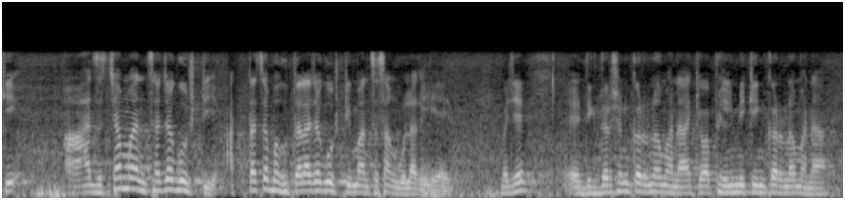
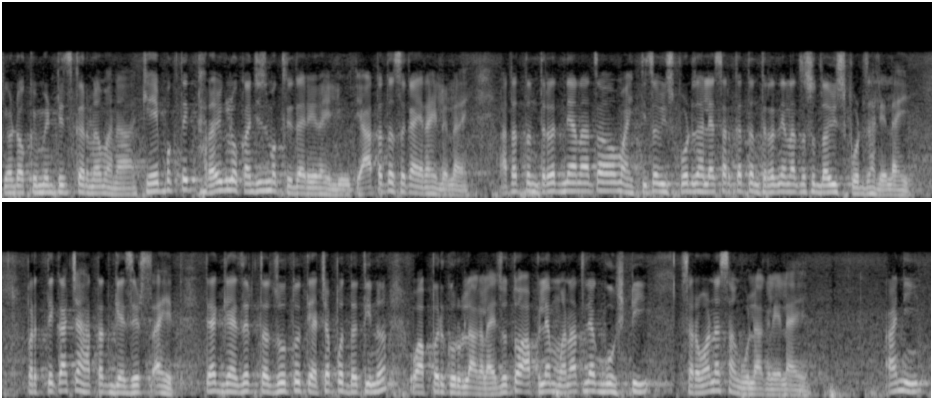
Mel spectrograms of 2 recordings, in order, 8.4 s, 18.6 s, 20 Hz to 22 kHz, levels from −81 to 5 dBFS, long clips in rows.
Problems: constant background noise, echo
